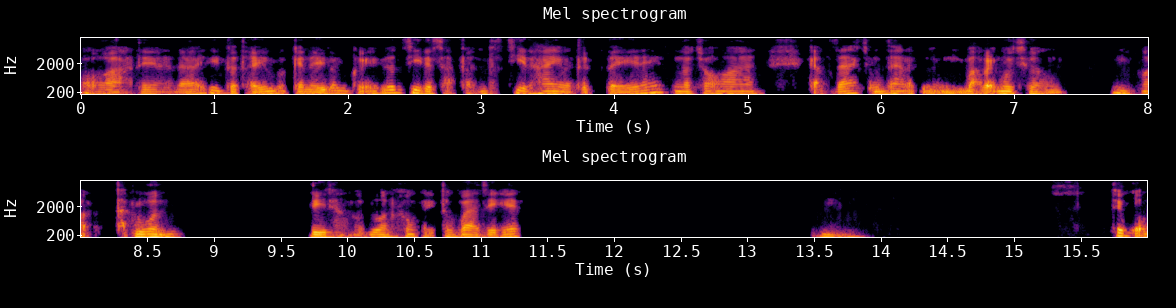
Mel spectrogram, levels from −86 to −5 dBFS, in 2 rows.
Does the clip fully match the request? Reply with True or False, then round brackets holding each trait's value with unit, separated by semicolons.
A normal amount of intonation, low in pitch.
False (2.2 semitones; 115 Hz)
